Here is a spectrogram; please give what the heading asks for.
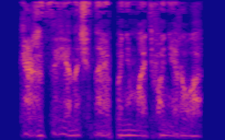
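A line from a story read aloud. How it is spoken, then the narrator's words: Whispered. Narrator (Russian): прошептал Дима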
